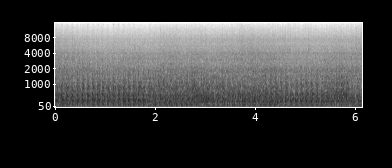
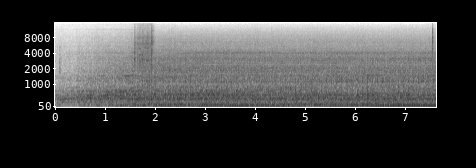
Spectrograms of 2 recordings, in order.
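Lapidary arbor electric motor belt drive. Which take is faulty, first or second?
first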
